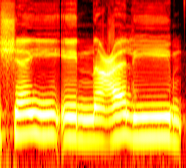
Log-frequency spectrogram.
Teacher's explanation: تنوین کے بعد عین حروف حلقی میں سے ہے تو یہاں پر اظہار حلقی ہوگا، یعنی آپ نے اس کو تیزی سے پڑھ دینا ہے، یہاں غنہ نہیں کرنا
